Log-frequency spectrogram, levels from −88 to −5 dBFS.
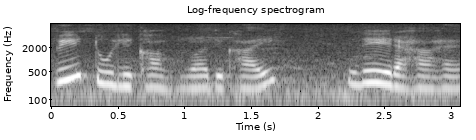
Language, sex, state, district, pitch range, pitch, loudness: Hindi, male, Chhattisgarh, Raipur, 195-250 Hz, 205 Hz, -16 LUFS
